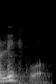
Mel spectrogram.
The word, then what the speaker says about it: licuo: licua adecua por ejemplo se pronuncian con diptongo Yo licuo no yo liubo vos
